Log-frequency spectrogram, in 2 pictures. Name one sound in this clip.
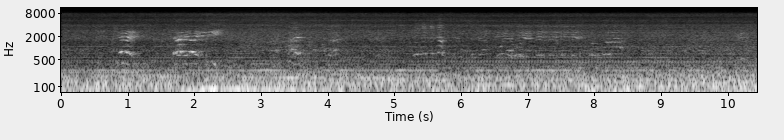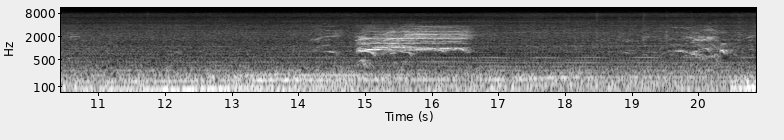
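Men shout to each other from a distance across an open field.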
